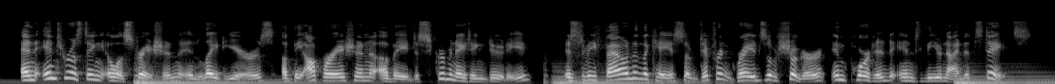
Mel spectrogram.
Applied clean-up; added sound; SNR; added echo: neural mask model RNNoise.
